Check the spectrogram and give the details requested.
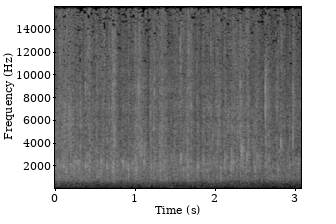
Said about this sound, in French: Applaudissez avec moi.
